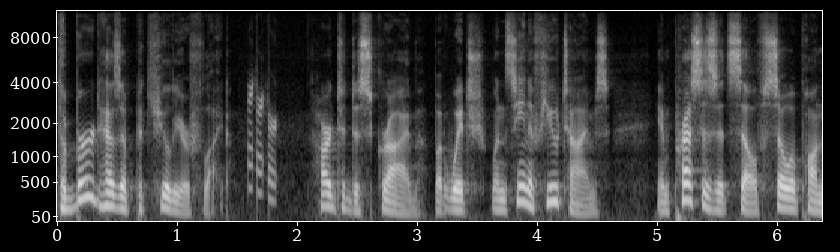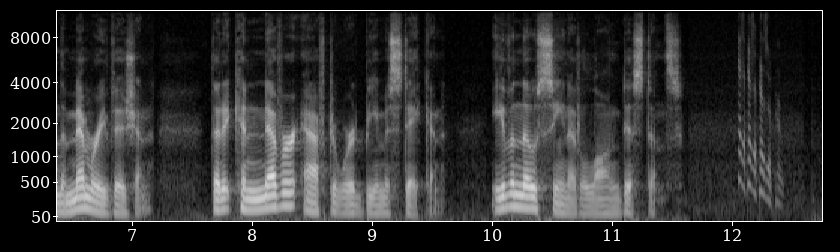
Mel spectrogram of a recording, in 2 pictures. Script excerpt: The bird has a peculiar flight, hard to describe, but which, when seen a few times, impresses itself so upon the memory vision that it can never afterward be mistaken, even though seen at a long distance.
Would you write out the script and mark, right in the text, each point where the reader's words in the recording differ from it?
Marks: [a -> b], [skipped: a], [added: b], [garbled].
The bird has a peculiar flight, hard to describe, but which, when seen a few times, impresses itself so upon the memory vision that it can never afterward be mistaken, even though seen at a long distance.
